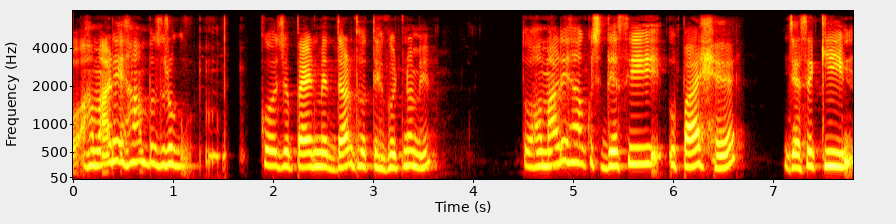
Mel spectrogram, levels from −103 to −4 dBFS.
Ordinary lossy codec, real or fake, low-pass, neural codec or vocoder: none; real; 7.2 kHz; none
